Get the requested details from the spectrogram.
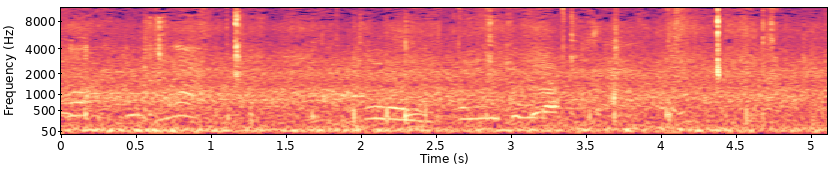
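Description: A toddler's small shoes patter on paving stones.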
